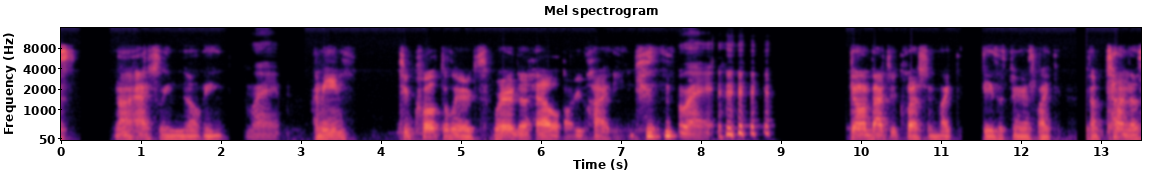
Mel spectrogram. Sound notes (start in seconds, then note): 7.3 laughs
